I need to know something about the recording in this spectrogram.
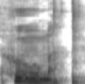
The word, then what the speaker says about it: Hum: Om Ah, and it's spelled hum, but the pronunciation is hum.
